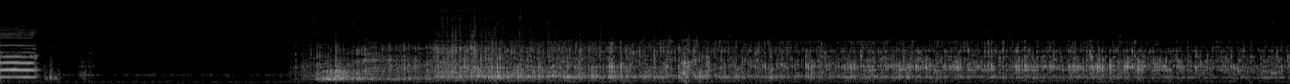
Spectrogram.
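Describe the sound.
Urine streams into a jug, a steady splashing, trickling flow that begins after a brief quiet stretch and continues evenly for about ten seconds.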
